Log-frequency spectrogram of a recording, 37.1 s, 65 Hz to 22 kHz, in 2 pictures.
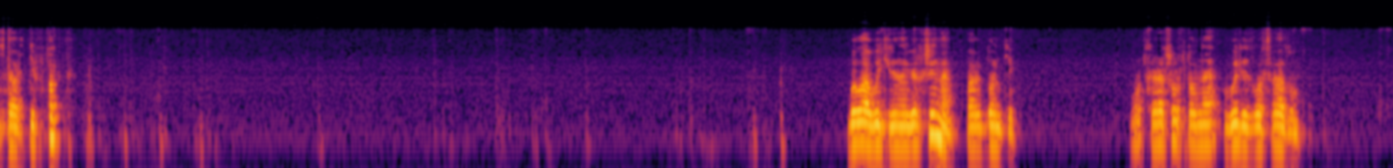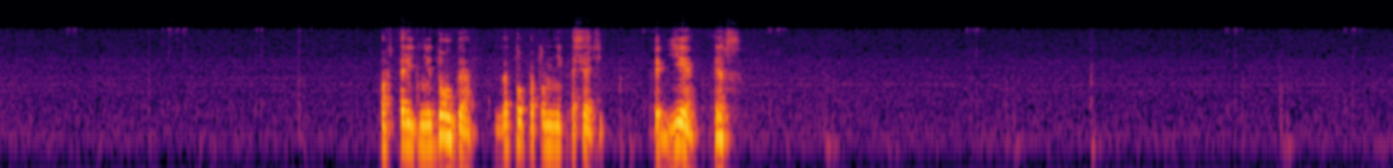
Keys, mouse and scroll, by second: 0.3 ctrl+z, 1.1 ctrl+z, 2.1 ctrl+z, 2.5 ctrl+z, 5.9 ctrl+z, 7.2 ctrl+z, 8.6 ctrl+z, 9.4 ctrl+z, 11.2 ctrl+z, 11.7 click, 12.3 middle click, 13.5 middle click, 14.1 middle click, 17.4 alt+shift+click, 18.4 click, 19.5 click, 21.2 click, 22.0-22.4 alt+shift+click, 22.7 middle click, 24.1 KP_7, 26.9 e, 27.9 s, 29.7 e, 32.4 e, 36.5 e, 36.8 s.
